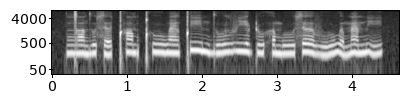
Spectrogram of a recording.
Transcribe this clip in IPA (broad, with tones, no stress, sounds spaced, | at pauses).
ŋ͡ǀ ɑ̃˧ d̪ u˧ s əː˩˥ ǃʰ ɑ̃˥˧ m ǃʰ uː˧ w æ̃˧ l ǃ iː˥˧ m d̪ uː˧˥ l v iː˥˧ l ʈ u˧˥ h ʌ˧ m uː˧ s əː˥˧ v uː˩˥ w ə˩˥ m æ̃˧˥ m i˩˥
